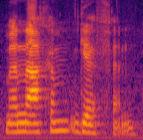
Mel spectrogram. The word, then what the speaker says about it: Menachem Geffen: My husband is an Israeli, and his name is Menachem Geffen, which I don't expect people to be able to pronounce first time around because it took me some time to learn too. Menachem? Menachem Geffen.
